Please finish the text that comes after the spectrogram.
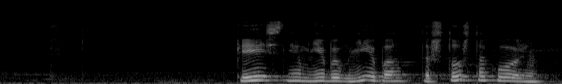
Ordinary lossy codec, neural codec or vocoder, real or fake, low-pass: none; none; real; none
